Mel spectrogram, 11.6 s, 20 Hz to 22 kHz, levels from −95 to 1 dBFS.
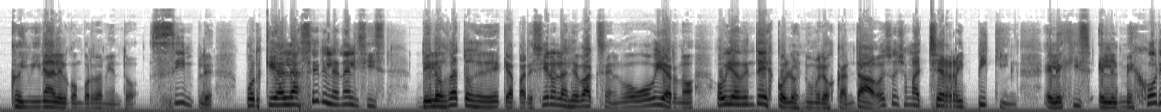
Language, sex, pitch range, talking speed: English, male, 130-215 Hz, 180 wpm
